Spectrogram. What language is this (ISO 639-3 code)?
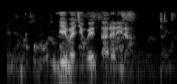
kin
